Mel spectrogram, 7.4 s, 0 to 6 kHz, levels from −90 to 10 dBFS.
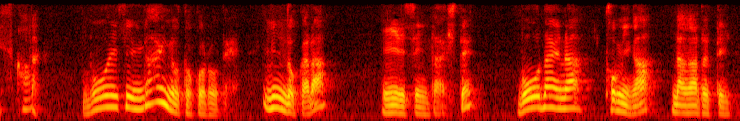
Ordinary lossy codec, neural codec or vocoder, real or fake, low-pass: none; none; real; 5.4 kHz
